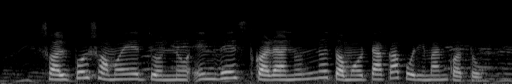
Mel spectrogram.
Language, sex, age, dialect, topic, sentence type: Bengali, female, 18-24, Rajbangshi, banking, question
